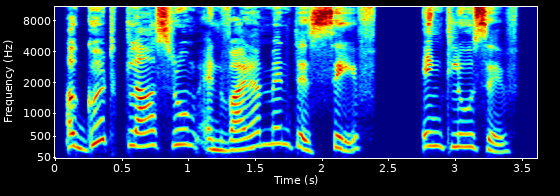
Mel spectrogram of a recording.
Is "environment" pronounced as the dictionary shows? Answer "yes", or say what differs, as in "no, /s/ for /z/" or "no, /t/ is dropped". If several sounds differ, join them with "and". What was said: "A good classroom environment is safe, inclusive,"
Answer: yes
